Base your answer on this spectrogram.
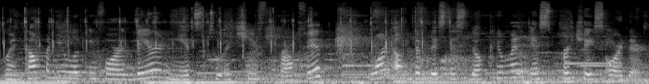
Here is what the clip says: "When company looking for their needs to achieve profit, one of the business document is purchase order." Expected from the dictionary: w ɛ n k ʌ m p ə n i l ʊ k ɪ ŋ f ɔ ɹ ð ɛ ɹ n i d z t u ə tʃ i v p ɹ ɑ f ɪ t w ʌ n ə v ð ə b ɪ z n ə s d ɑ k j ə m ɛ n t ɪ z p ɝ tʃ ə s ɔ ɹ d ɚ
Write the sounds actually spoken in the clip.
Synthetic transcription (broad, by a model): w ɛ n k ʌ m p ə n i l ʊ k ɪ ŋ f ɔ ɹ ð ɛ ɹ n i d s t u ə tʃ i v p ɹ ɑ f ɪ t w ʌ n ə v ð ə b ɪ s n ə s d ɑ k j ə m ɛ n t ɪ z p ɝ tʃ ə s ɔ ɹ d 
